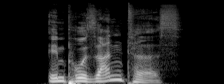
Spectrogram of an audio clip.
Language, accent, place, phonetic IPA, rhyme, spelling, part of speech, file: German, Germany, Berlin, [ɪmpoˈzantəs], -antəs, imposantes, adjective, De-imposantes.ogg
- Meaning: strong/mixed nominative/accusative neuter singular of imposant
